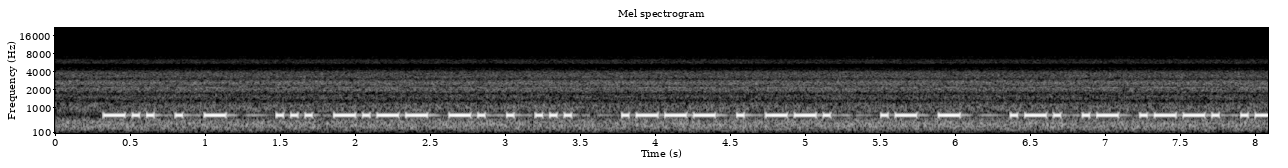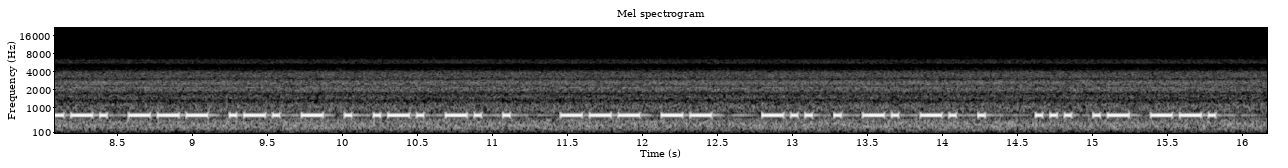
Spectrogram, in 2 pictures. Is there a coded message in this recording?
Yes: Morse code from 0.3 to 15.9 s, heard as a keyed tone, machine-sent, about 25 wpm, 730 Hz, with room echo. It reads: DET SYNES JEG AT RAPPORTERNE OM DENNE SAG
